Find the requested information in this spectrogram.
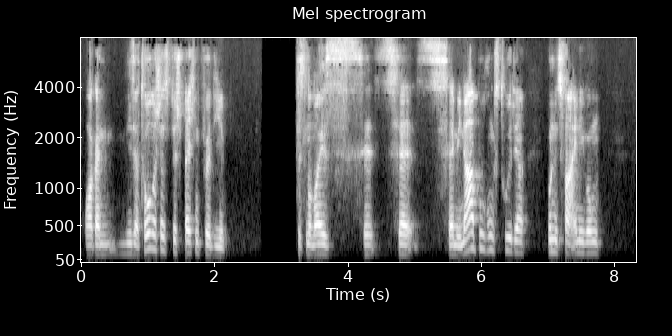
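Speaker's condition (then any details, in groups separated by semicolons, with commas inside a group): Stuttering; self-help in Flow-Gruppe München; prolonged sounds, blocks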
